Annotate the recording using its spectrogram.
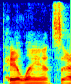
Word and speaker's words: Palance: I always say Jack Palance and then I try to pronounce it correctly. I'm like, Palance.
